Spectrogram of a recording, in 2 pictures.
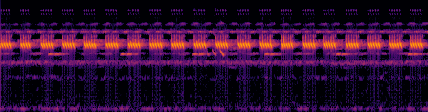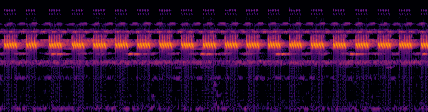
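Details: In a field, a cricket repeats loud, high, evenly spaced chirps a little more than twice per second without a break, backed by a continuous high-pitched insect drone and soft low crackles.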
